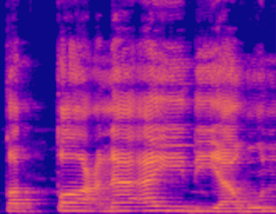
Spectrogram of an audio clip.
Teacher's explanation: یہاں پر وقف کی صورت میں بھی غنہ ہوگا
